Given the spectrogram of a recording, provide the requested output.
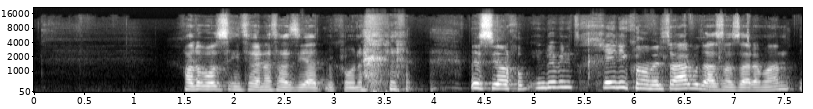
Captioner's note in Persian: خنده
